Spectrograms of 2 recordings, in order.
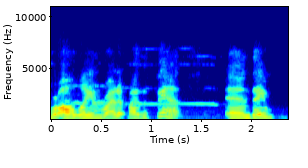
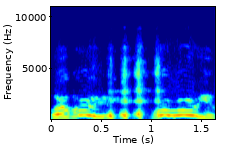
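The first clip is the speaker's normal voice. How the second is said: very high, sing-song, swooping, bouncy cartoon dog voice; 10 semitones higher, 4 dB louder than usual. Retelling how the dog greets them at the gate, in a Scooby-Doo style voice. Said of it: "More like Scooby Doo style".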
